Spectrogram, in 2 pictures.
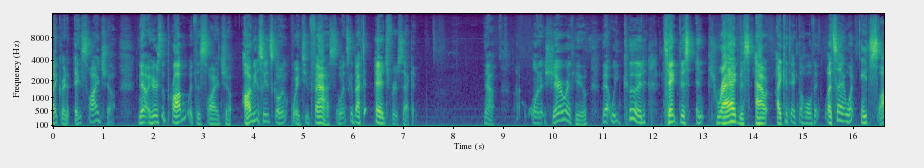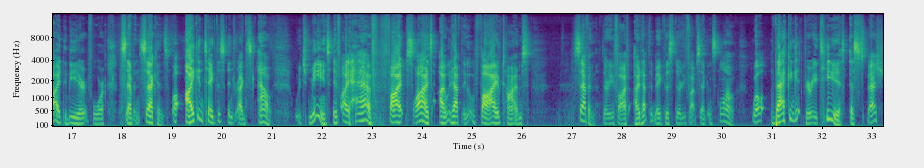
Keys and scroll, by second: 0.4 super+r, 7.4 alt+super+Tab, 15.0 super+a.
